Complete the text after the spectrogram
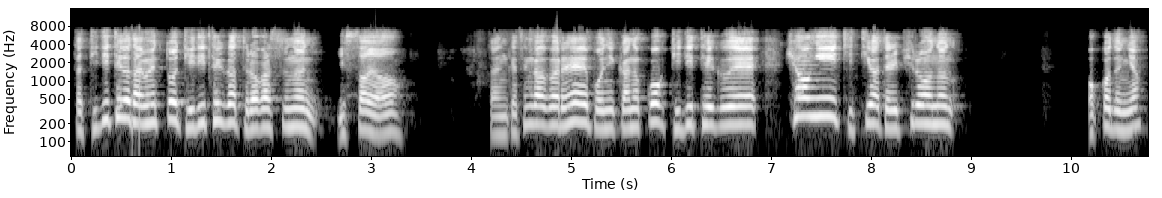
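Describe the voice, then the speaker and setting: A man in his forties teaching a class, patiently explaining step by step and starting phrases with a drawn-out filler. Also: high voice. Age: 40s. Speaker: instructor. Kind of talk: classroom lecture. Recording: dull lo-fi lecture recording.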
